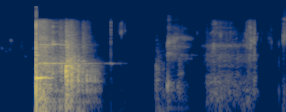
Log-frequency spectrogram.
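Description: A bottle of wine from France being opened: a sharp, bright clank with a ringing metallic-glassy tone that fades over about a second, followed by a few faint clicks and light scrapes.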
